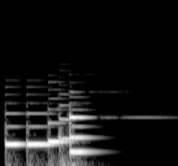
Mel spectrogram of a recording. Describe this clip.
Dat's Right!
Short piano tune for a right answer! Same sound as Dat's Wrong sound, to be used together.
answer, confirmed, correct, game, good, perfect, piano, quiz, right, super, test, trivia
